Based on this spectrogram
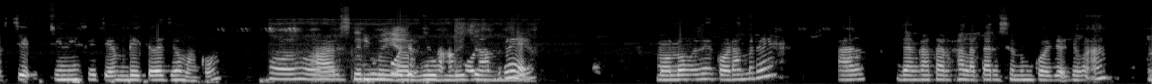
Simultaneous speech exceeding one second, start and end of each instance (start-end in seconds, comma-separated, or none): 3.2-5.2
